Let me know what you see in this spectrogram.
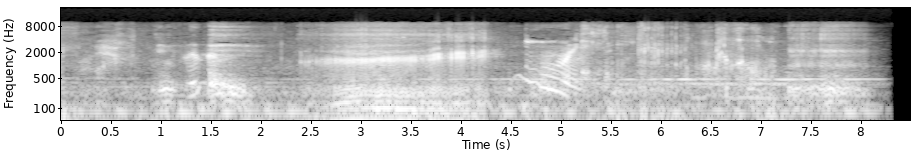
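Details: Sleeping cat dreaming: rough rumbling snoring breaths with squeaky, chirping vocalisations; snoring.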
